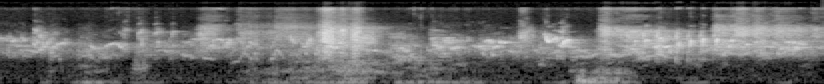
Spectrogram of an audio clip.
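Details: Budgerigars in a colony chirping loudly, busy high twitter and squeaky warbles overlapping, with a sharp knock just before three seconds.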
